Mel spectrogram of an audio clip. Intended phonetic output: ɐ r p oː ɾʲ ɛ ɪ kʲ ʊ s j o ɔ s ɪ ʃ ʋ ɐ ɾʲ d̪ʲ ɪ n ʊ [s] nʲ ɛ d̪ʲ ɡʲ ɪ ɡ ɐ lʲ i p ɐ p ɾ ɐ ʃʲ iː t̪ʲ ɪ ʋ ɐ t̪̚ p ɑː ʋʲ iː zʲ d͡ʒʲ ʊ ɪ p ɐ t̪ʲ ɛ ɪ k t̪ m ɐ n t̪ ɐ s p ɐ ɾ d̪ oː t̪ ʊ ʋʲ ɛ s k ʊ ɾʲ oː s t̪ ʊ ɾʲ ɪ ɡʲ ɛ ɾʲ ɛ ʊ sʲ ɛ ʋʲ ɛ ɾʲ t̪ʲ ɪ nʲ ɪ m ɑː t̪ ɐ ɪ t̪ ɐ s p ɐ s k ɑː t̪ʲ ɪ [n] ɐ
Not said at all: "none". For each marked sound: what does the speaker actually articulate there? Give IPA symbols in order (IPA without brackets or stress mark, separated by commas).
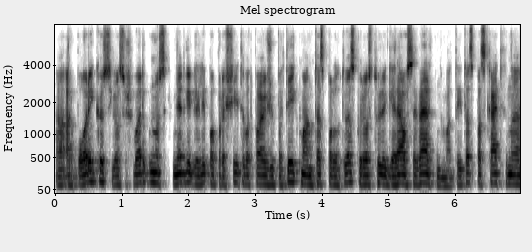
s, n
